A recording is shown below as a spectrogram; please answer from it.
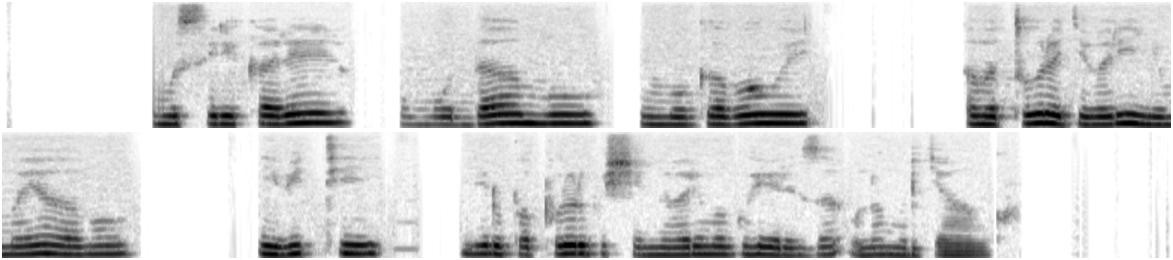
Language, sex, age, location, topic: Kinyarwanda, female, 25-35, Nyagatare, government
